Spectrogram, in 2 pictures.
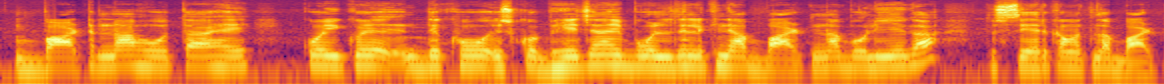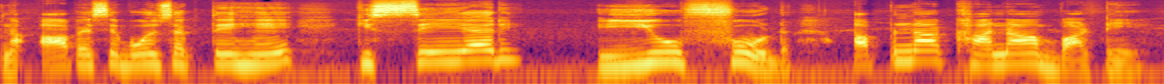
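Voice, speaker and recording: Male beginner-class teacher, higher pitched, patient and repetitive, spells words aloud. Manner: addresses viewers as students; reads English examples slowly and carefully. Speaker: English teacher. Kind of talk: spelling-and-meaning lesson for beginners.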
